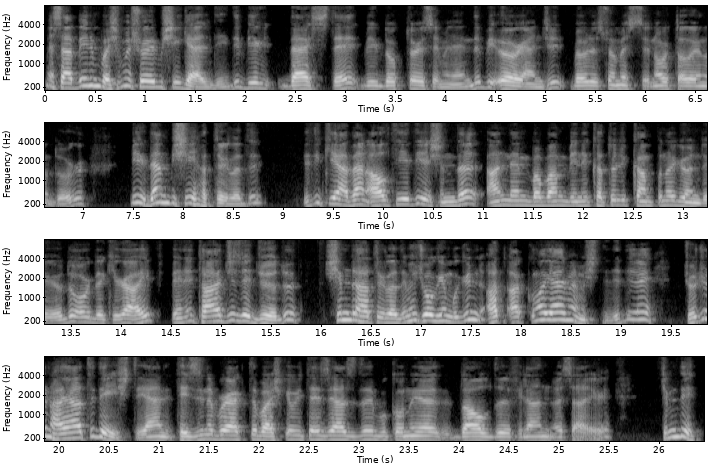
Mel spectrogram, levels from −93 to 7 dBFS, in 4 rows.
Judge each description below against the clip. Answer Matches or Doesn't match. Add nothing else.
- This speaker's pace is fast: Matches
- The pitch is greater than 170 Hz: Doesn't match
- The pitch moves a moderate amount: Doesn't match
